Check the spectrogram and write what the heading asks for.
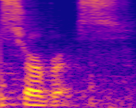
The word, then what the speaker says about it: Cerberus: So, creature feature is on Cerberus, or Kerberos. It's that hard C, soft C kind of thing again.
